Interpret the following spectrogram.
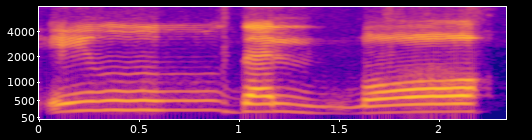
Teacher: عین نون دال کے درمیان میں اخفا ہو رہا ہے، دال کی طرف زبان رکھ کر نون کا غنہ کریں گے. عند اللہ، اللہ جو ہے اس کو موٹا پڑے گی.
